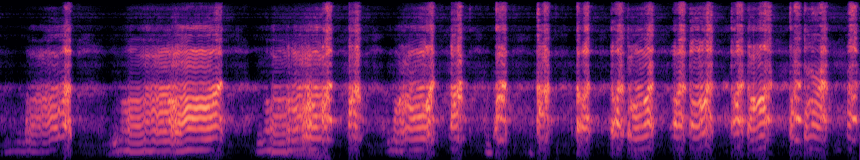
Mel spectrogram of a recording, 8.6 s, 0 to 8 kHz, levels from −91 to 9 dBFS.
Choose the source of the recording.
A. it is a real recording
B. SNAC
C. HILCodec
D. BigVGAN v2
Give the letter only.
B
